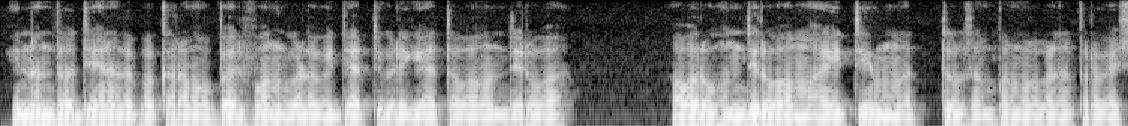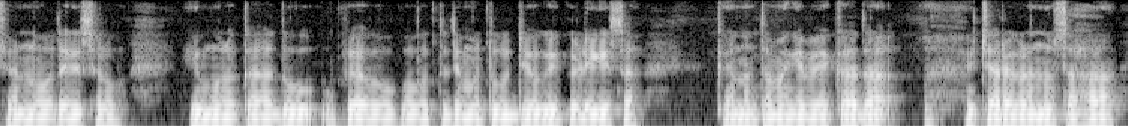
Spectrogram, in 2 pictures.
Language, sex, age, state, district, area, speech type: Kannada, male, 18-30, Karnataka, Tumkur, urban, spontaneous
